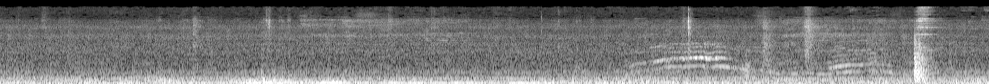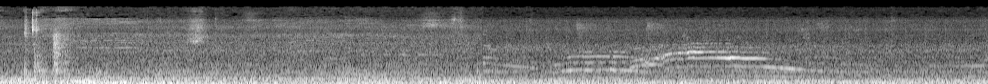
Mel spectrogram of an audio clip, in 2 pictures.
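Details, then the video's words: Fighting cats heard through heavy low rumble: short arched yowls around the middle, a sharp knock, then another cluster of rising-and-falling wails near the end. "cat fighting, hating each other"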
